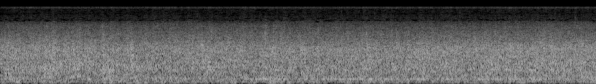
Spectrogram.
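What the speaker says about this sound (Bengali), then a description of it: "আর এখন বিশাল জোরে বৃষ্টি এসছে" Heavy rain pours down steadily, a dense continuous roar of drops with no break for the whole stretch.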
